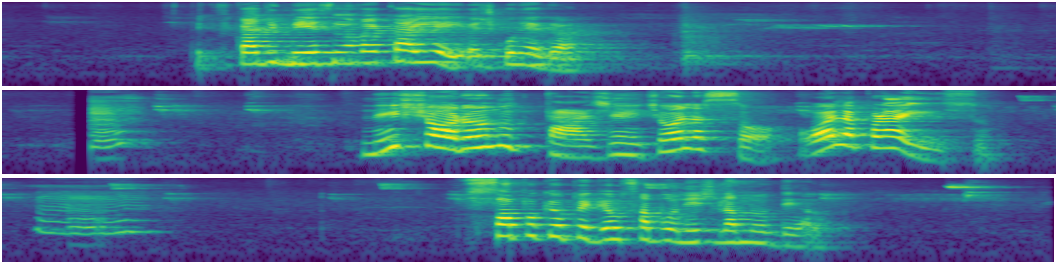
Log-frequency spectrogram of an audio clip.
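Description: A young woman talks calmly and playfully close by.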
